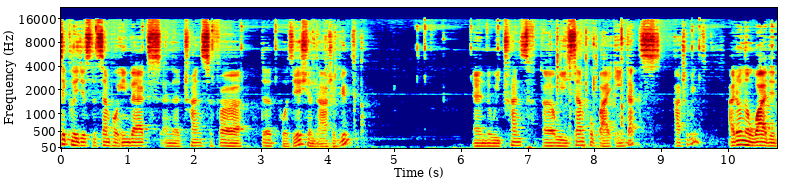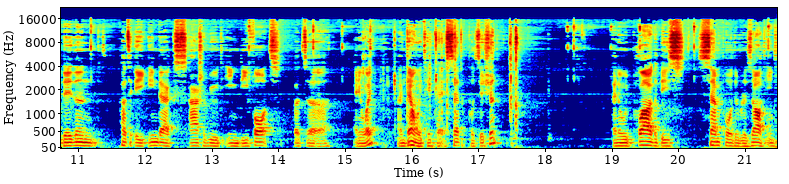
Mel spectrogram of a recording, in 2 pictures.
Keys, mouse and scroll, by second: 1.3 click, 2.8 drag, 6.3 drag, 10.8 drag, 13.7 click, 15.0 click, 15.8 ctrl+a, 19.1 click, 20.3 click.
